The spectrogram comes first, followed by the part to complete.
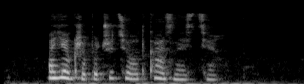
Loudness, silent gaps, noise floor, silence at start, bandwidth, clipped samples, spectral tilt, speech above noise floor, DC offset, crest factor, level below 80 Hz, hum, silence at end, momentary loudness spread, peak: -22 LUFS; none; -49 dBFS; 0.1 s; 11.5 kHz; under 0.1%; -4 dB/octave; 27 dB; under 0.1%; 18 dB; -58 dBFS; none; 0.4 s; 19 LU; -6 dBFS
